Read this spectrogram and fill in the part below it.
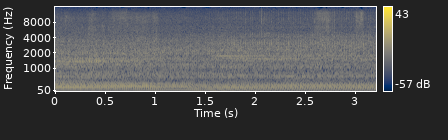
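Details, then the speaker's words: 1995 Honda Accord 2.0 petrol automatic, cold start after sitting a while at about 25°C ambient: starts instantly and runs smooth and steady with no misses, knocks or belt squeal. A healthy engine. "ça démarre tout le temps au quart de tour, il n'y a rien à faire, quoi."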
